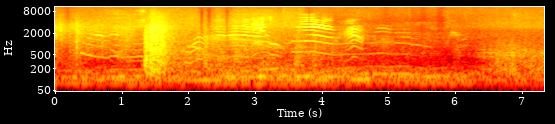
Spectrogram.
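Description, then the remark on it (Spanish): Several cats, a family of cats walking with water falling on them, meow in overlapping, wavering cries that rise and fall in pitch, over a steady low rumble, with a loud noisy burst near the start. “Y todos saben que el agua no es cosa de gatos.”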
